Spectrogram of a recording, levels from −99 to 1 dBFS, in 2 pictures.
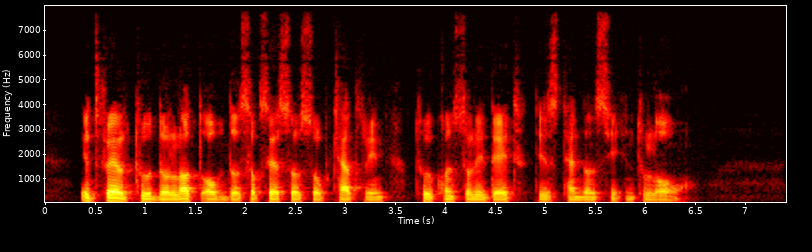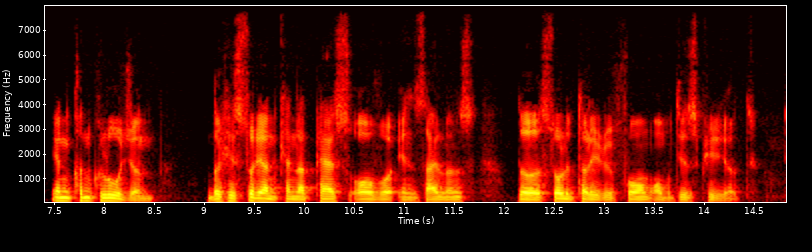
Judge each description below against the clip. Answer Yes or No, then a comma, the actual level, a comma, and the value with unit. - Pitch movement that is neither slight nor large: No, narrow, 2.0 semitones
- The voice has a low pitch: Yes, very low, 90 Hz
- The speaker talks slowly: Yes, slow, 125 wpm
